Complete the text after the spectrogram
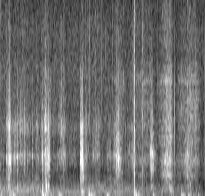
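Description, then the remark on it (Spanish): A human heartbeat thumps steadily, muffled, with paired lub-dub beats repeating about every two-thirds of a second against a faint, hissy background. “El canto de las ballenas, la risa, el latido del corazón y el ritmo de unos pasos.”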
